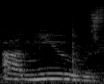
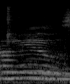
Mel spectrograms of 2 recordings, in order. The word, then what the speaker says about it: amuse: The first word is, everyone repeat after me, amuse. Echo? Amuse. Sound it out if you need to. Amuse. Letter by letter. U. A. M. U. Z. S. E. Amuse. It does sound like a Z.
